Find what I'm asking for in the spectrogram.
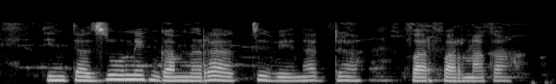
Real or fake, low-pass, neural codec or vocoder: fake; 7.2 kHz; codec, 16 kHz, 8 kbps, FunCodec, trained on Chinese and English, 25 frames a second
